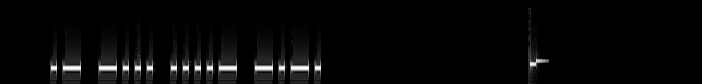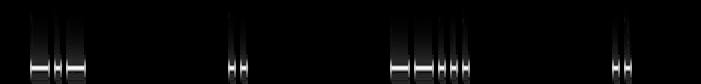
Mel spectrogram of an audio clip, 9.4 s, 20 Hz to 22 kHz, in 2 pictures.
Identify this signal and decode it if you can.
Morse code, heard as a keyed tone, about 30 wpm, spaced as for 13 wpm, 700 Hz. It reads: AB4C KI7I
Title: USA Call Signs - 8x Character Spacing - 30wpm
